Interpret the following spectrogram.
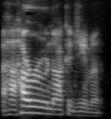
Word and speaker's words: Haru Nakajima: inside the rhan costume suit uh Haru can pronounce his name for me help me out here Haru Haru Nakajima thank you he is also the man inside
